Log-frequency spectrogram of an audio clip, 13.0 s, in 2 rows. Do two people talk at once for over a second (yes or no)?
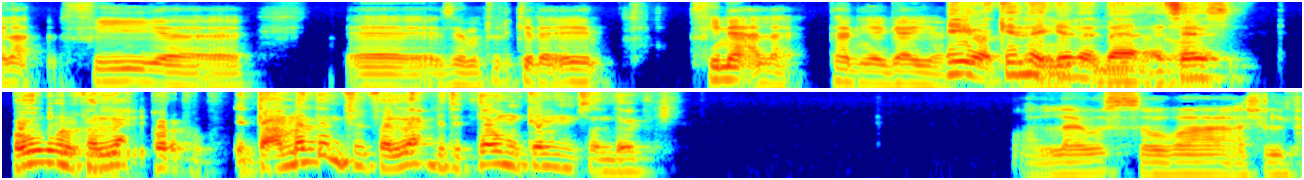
yes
